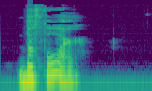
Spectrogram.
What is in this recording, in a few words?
"BEFORE", english; 3000 words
